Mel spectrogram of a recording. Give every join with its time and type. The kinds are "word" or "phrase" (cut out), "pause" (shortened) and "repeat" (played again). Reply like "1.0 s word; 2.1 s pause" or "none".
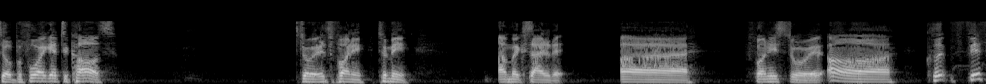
3.0 s phrase; 3.7 s pause; 5.5 s word; 7.2 s pause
